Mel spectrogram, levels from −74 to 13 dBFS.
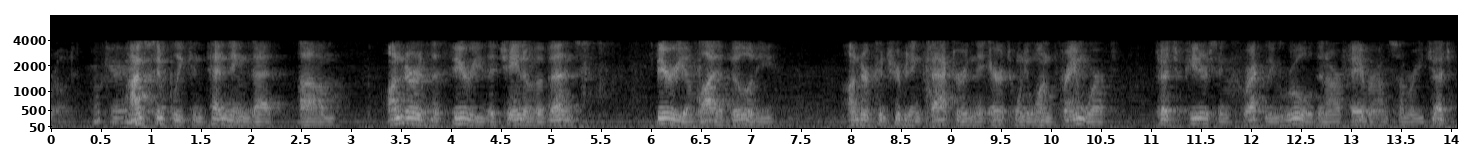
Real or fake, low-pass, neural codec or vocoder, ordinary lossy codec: fake; 7.2 kHz; vocoder, 24 kHz, 100 mel bands, Vocos; AAC, 16 kbps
